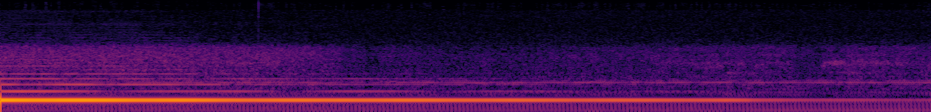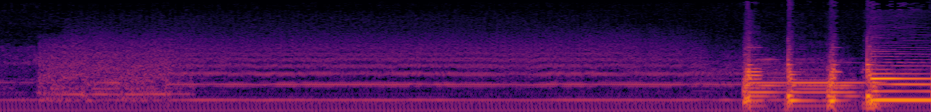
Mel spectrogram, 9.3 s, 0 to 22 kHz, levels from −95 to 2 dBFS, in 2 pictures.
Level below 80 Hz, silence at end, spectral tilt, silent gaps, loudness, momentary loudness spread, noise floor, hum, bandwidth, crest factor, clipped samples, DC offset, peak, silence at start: -64 dBFS; 0 s; -6 dB/octave; none; -29 LUFS; 24 LU; -54 dBFS; 50 Hz at -60 dBFS; 9.2 kHz; 20 dB; under 0.1%; under 0.1%; -10 dBFS; 0 s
